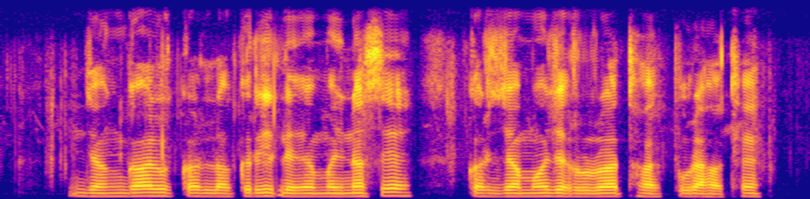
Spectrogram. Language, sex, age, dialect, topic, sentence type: Chhattisgarhi, male, 18-24, Northern/Bhandar, agriculture, statement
